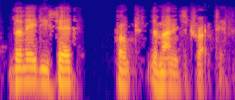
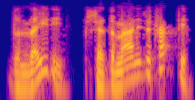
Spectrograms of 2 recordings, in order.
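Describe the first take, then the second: First: The first pause comes right after 'said'. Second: The first pause comes right after 'lady'. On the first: The man is the attractive one. "In the second one, ... quote" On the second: The lady is the attractive one. "in the first example, ... It's the lady"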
